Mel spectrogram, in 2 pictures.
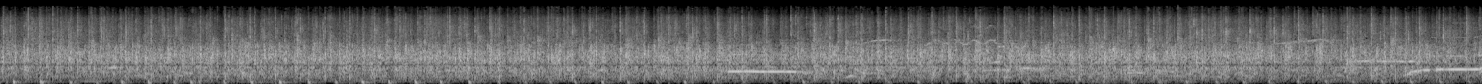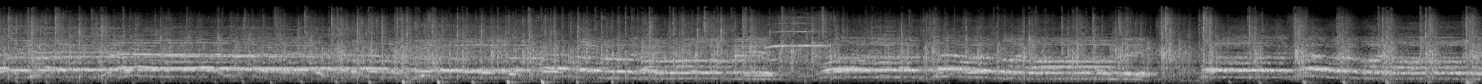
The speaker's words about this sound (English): We had administration, we had so many bad years, and you came along and you gave us a reason to be happy, and I think everyone should stand up and applaud this man for what he's done for QPR.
